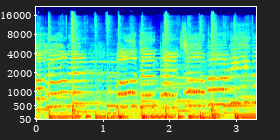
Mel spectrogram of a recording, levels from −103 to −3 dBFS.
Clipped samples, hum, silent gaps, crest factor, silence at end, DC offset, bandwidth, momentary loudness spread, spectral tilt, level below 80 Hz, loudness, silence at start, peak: under 0.1%; none; none; 14 dB; 0 s; under 0.1%; 18 kHz; 3 LU; -6 dB/octave; -32 dBFS; -21 LUFS; 0 s; -6 dBFS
